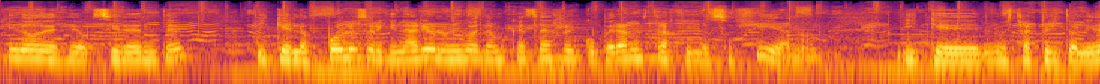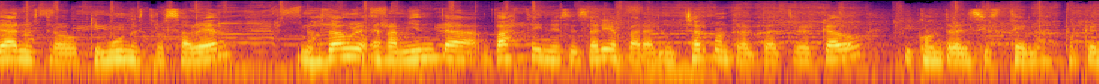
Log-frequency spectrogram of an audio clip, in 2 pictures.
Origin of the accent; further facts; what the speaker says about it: Chubut, Argentina; soy de la Nación Mapuche, vengo de la provincia de Chubut, de la comunidad Mapuche Pilian Mahuiza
